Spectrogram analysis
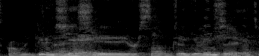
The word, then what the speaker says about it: Givenchy: It's probably Givenchy or something. Givenchy, that's right. I'm not cultured enough to know how to pronounce it.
